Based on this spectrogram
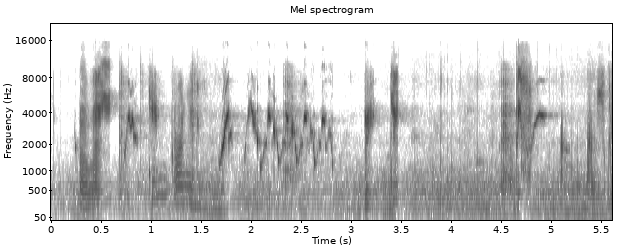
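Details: Pet male parakeet chattering: quick sweeping chirps and squeaky syllables in lively bursts with brief gaps, bright and high throughout.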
